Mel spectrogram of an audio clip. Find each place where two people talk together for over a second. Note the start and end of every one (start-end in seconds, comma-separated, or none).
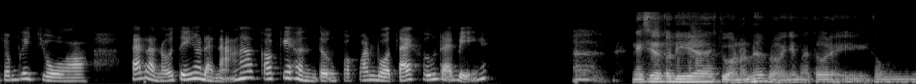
none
